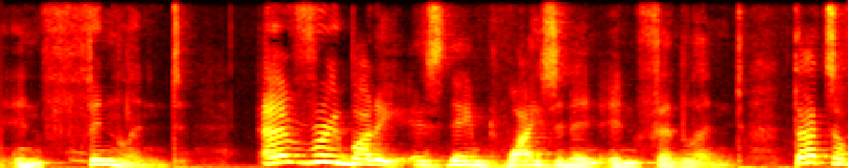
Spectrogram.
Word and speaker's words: Waisanen: wanna take a guess it's finish so there's a clue it's it's pronounced wiesen in let me tell you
